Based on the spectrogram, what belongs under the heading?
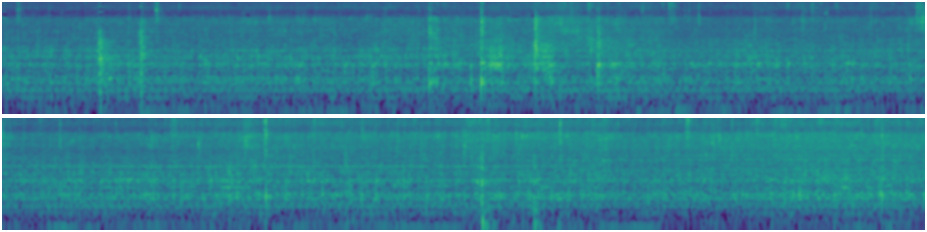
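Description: Green peas sizzling in hot oil in a steel kadhai, a steady frying sizzle, with a few short clinks scattered through it.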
